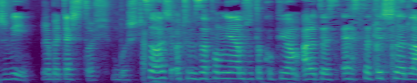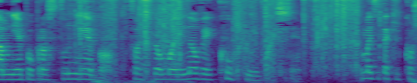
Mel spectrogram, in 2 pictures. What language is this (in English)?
Polish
